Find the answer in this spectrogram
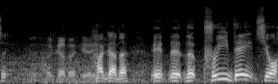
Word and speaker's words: Haggadah: What did you pronounce it? Haggadah, yeah.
